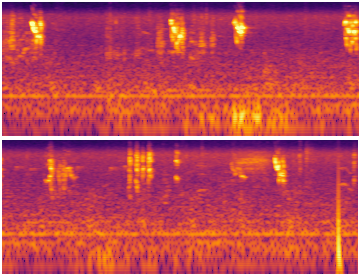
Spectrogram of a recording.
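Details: Fairly distant-sounding budgerigar chirps, short separate notes spaced about one to two seconds apart, some doubled, over a steady low hum.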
